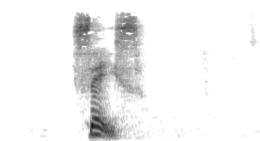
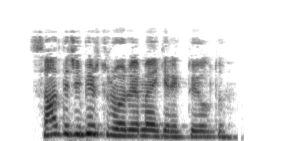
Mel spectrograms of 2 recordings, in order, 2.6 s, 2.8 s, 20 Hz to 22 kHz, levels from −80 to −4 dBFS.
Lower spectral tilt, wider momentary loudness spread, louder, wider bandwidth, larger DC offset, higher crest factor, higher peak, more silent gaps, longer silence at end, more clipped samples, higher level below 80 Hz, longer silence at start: second, -1.5 dB/octave vs -5 dB/octave; second, 10 LU vs 14 LU; second, -21 LUFS vs -18 LUFS; first, 15.5 kHz vs 9.6 kHz; neither; about the same, 20 dB vs 18 dB; second, -6 dBFS vs -2 dBFS; neither; first, 1.2 s vs 0.5 s; neither; second, -80 dBFS vs -58 dBFS; first, 0.75 s vs 0.3 s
